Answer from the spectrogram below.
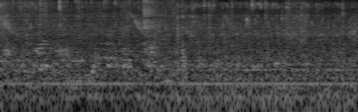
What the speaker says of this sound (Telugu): వాటర్ పడుతున్నాయి ఫ్రెండ్స్.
